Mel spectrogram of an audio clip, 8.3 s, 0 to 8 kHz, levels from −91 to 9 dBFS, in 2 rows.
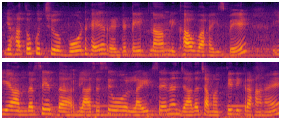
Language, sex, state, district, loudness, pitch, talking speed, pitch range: Hindi, female, Haryana, Charkhi Dadri, -18 LUFS, 200 Hz, 200 wpm, 185-220 Hz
